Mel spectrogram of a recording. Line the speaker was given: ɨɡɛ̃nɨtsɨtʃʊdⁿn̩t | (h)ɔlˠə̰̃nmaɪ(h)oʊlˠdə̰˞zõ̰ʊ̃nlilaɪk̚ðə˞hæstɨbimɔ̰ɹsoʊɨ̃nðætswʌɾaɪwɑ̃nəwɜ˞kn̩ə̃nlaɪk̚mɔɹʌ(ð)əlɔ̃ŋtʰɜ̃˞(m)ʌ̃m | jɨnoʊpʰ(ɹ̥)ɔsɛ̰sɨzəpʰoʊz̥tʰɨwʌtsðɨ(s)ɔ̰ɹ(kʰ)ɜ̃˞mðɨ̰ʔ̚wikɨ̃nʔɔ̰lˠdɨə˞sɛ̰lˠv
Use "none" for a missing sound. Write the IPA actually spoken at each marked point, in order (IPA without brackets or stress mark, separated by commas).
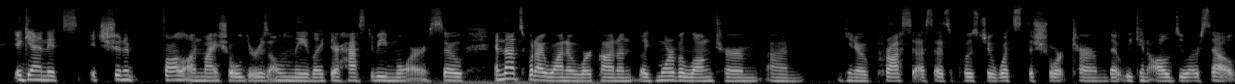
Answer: f, ʃ, v, m, ɹ̥, ʃ, tʰ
